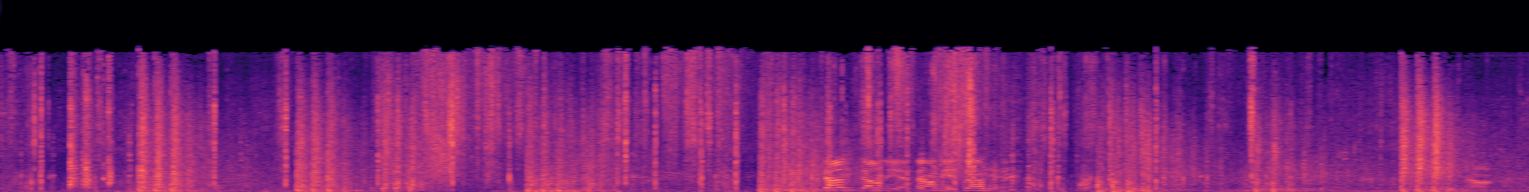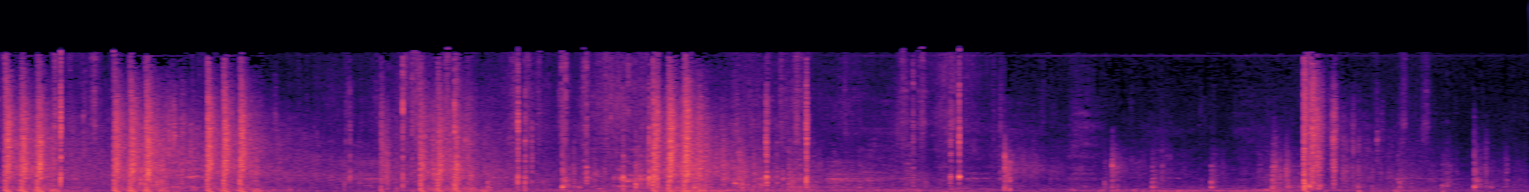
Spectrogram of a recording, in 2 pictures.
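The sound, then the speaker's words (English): Rockets fired by Sudanese government jets strike a nearby target in rebel territory under bombardment: many sharp, loud blasts and cracking bursts repeat irregularly throughout, some in rapid clusters. “The jets fired rockets at a target nearby. I don't know whether they're going to come back, but they were very, very close.”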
